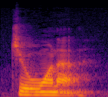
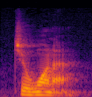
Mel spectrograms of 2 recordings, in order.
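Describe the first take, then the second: First: The words are run together quickly as 'wanna'. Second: The words are run together quickly as 'wanna'.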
